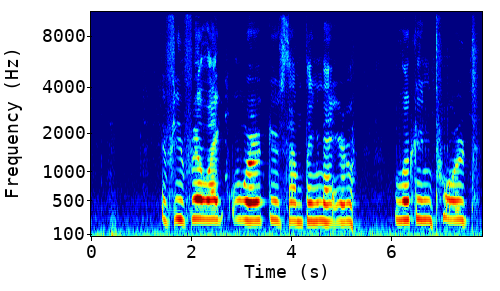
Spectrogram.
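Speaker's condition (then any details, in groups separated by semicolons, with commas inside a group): Cerebral palsy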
